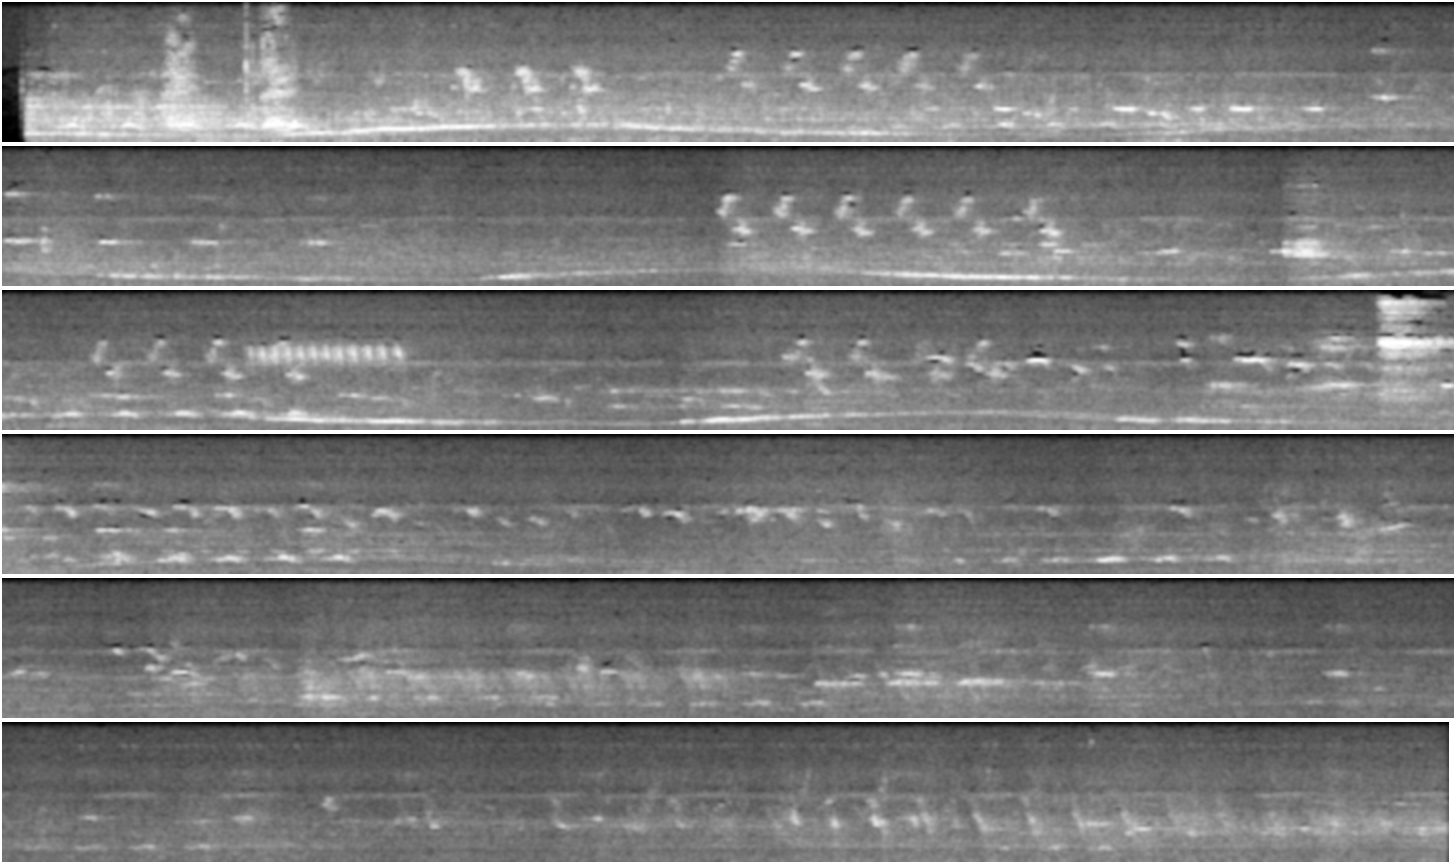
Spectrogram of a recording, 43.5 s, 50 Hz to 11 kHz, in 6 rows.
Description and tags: cbe16july2012sirens
overcast evening from my terrace in coimbatore - overlooking some farmland, with traffic from avinashi road and sounds of the airport in the distance
birds, coimbatore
